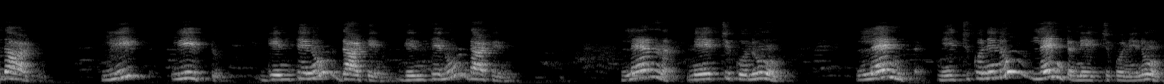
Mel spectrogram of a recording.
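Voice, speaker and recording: A woman teaching a slow, repetitive vocabulary lesson, reciting each word and its meaning twice and speaking to viewers as friends. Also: on the high side, echoey room, distant mic, rough recording. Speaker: English teacher.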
